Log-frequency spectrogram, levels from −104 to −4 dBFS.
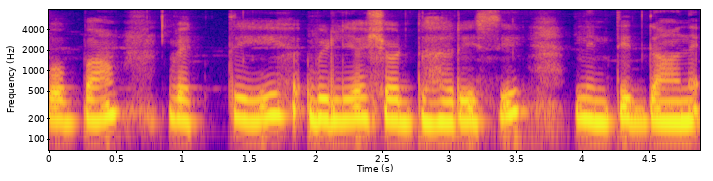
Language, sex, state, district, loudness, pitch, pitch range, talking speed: Kannada, female, Karnataka, Raichur, -15 LUFS, 195 Hz, 180-210 Hz, 75 wpm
